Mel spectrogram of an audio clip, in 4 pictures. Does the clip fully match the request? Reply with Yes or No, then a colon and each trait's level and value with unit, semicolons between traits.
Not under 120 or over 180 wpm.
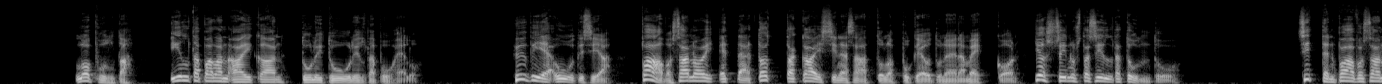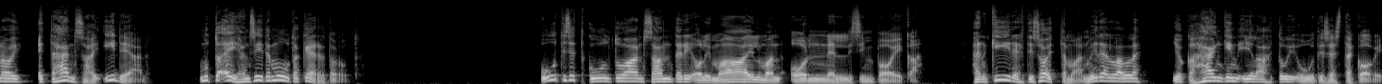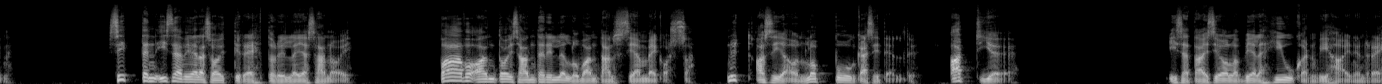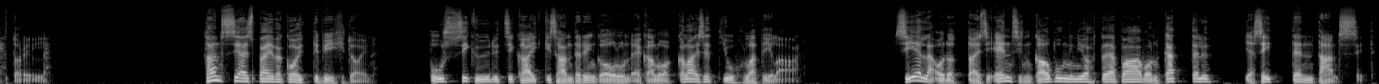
No: average, 105 wpm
